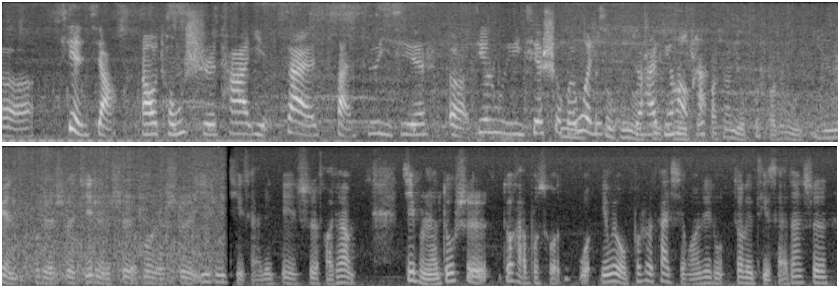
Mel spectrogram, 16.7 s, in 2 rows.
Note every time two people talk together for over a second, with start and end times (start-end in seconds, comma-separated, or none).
5.6-7.0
